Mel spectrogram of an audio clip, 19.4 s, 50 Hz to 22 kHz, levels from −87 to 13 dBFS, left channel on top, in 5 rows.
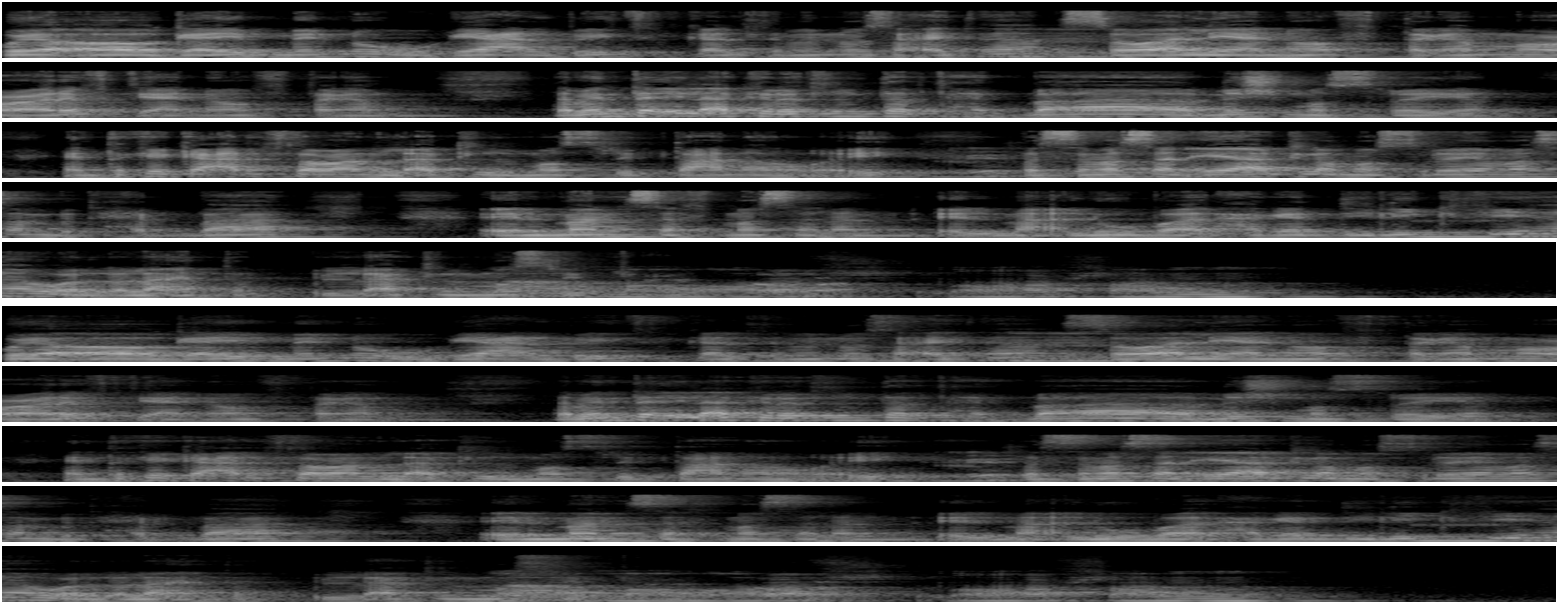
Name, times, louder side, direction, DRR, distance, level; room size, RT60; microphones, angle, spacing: voice 1, 0.0-7.6 7.9-17.7, left 3 dB, 70° left, 1.5 m, -31 dB
voice 2, 2.5-2.8 10.1-10.7 15.2-15.4 16.7-18.7, right 2 dB, 15° right, 3.5 m, -39 dB
15.0 x 14.5 x 6.1 m
head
